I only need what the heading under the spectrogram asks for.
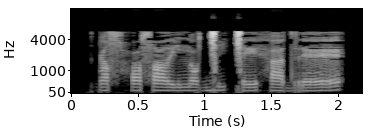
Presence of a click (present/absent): present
